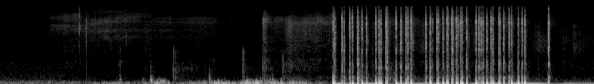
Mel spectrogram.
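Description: A fuse hisses, then a bundle of small firecrackers goes off in a rapid string of sharp bangs lasting about two seconds, with one last crack just after.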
